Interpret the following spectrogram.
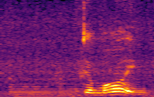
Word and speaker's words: Des Moines: Des Moines.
